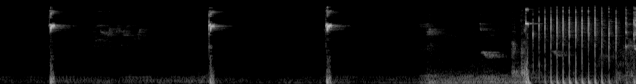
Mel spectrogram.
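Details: Lovebird of fighter type calling to an opponent: three sharp, very high clicking chirps about a second apart, then a fast harsh chattering trill begins at the end.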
